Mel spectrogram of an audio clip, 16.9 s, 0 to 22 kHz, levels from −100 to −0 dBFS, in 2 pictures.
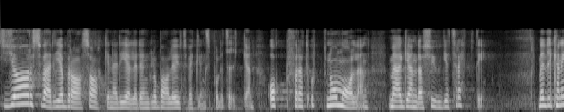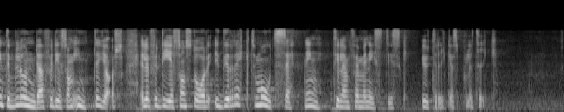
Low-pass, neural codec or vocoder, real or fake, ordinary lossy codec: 7.2 kHz; autoencoder, 48 kHz, 128 numbers a frame, DAC-VAE, trained on Japanese speech; fake; none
